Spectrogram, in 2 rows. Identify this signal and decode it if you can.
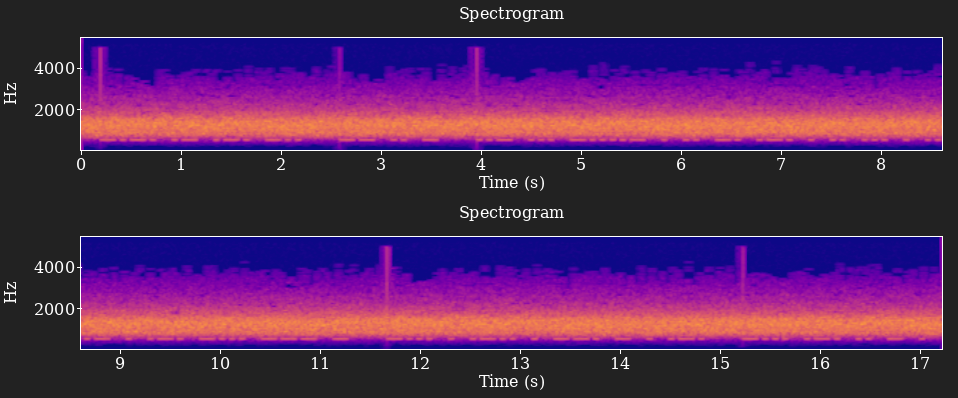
Morse code, heard as a keyed tone, about 24 wpm, 530 Hz. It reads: CARD MIT US-EINREISEVERBOT BELEGTER BRITE
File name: daily / 23wpm noise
